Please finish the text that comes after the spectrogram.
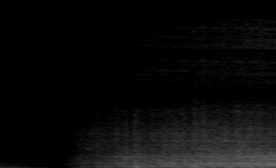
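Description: Model railway train rolling along the track, starting after a brief silence and building into a steady rumbling clatter that grows slightly louder as it approaches.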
